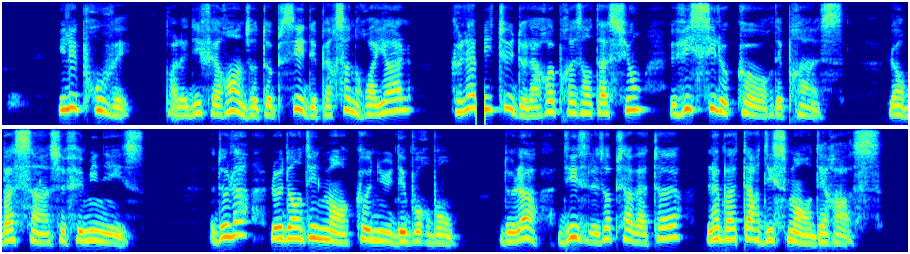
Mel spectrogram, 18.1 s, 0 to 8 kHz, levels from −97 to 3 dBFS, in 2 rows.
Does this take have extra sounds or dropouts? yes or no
yes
